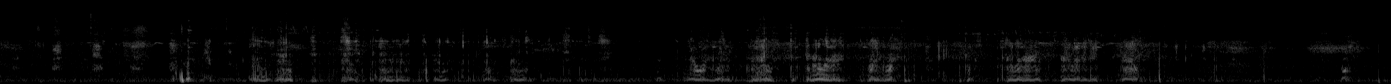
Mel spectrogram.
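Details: A Cairn Terrier playing and attacking a ball growls and yaps in short, uneven bursts, with scuffling between them.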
